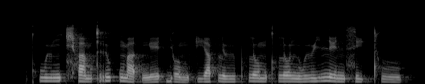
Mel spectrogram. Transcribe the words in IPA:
kʰ w ɯ˦˥ ŋ t͡ɕʰ a˧ m t r u˥˩ k̚ m a˨˩ t̚ ŋ eː˦˥ t̚ j o˩˦ m k i˦˥ a̯ p l ɯː˦˥ pʰ l o˧ m kʰ l o˧ n w ɯː˦˥ j n e˧ n s i˦˥ ʔ tʰ uː˧

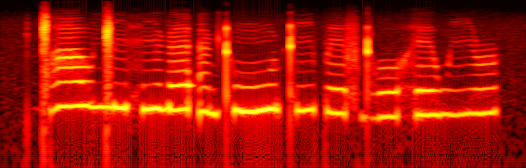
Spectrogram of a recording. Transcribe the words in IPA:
ɡ͡ǁ aː o̯ ŋ͡ǁ ĩ h ĩː ɳ ɛ ʔ ɛ̃ ɖ ʈʰ ũː ʈʰ i p eː f ɖʱ o h e w i ɹ

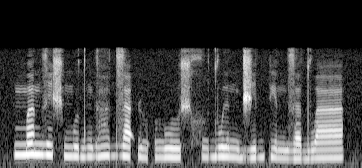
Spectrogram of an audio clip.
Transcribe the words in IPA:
m ɐ n z i ʃ m u d ŋ ɡ a̤ d z a ʔ ɳ o̤ ʔ o̤ w u ʃ x o̤ d w ɨ n d͡ʒ i d pʲ ɐ n z ɐ d w a

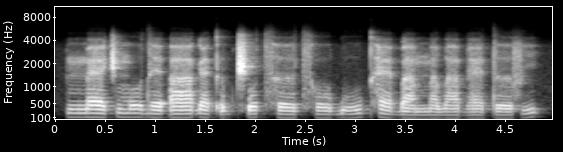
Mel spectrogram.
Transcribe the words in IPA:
mː æː t͡ʃ mː oː d ɛː ʔ aː ɠ æ kʼ ə b t͡ʃʼ o t͡sʰ əː t͡sʰ oː ɓ uː kʰ æ ɓ a mː a w aː b æː t əː f i

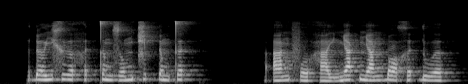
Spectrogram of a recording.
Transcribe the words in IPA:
ɗ əː˨˦ j x ɨ˧ ə̯ h ə˦˥ t̚ t̪ ə˧ m z o˨˦ m t͡ɕ ə˦˥ p̚ ɗ ə˧ m t̪ ə˦˥ t̚ | ʔ a˨˦ ŋ f o˨˩ h a˨˩ j ɲ a˦˥ k̚ ɲ a˨˦ ŋ ɓ ɔ˧ x ə˦˥ t̚ ɗ u˧ ə̯

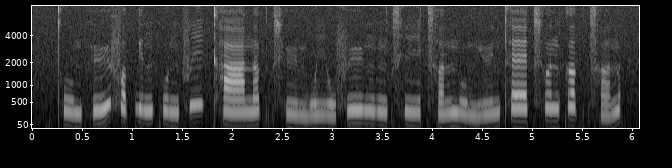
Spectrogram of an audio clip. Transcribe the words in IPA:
t̪ʰ uː˨˩ m h yː˨˥ f ɐ˨˥ k̚ j ɪ˨˧ ŋ kʷ ɪ˨ ŋ f iː˥ kʰ aː˧ n ɐ˥ k̚ t͡sʰ yː˨˩ m w iː˨˩ w f yː˧ ŋ ʊ˨ ŋ t͡sʰ iː˨ t͡sʰ ɐ˨˧ n m uː˨˩ m j yː˨˧ n t̪ʰ ɛː˥ t͡sʰ ɵ˥ n k ɐ˥ k̚ t͡sʰ ɐ˨˥ n

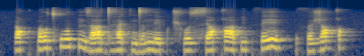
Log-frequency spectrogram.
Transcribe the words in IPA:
ø˩˧˩ q p o˩˧˩ tʰ w o˧˥˧ p n z a˩˧˩ dʱ æ˧˩ k n d ə˩˧˩ n e˧˩ p t͡ʃʰ ʊ˩˧˩ z s e˩˧˩ q æ˧˩ p i˧˩ p θ e˧˥˧ | θ ə˩˧˩ ʒ ɛ˧˥˧ q

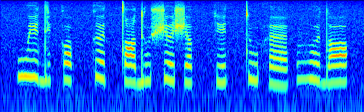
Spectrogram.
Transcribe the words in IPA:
w ɪ d ɪ k ɔ kː ə tː ɑ d u ʃ ə ʃ ʌ kː ɪ tː u h ɜ | v ʊ d ɒ

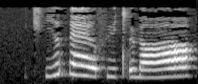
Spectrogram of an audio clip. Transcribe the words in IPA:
t͡ʃʰ i ə̯ θ æː ə̯ f y tʼ ø ɳ ɑː

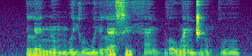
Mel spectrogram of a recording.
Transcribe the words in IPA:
l e˦ n ũ˧ m u˧ j u˧ w i˧ l ɛ˦ s i˧ h ɛ̃˨ ɡ͡b o˨˦ w ɛ̃˧ d͡ʒ ũ˨ k u˧

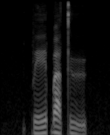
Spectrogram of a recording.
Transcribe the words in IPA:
p e ɓ a t̪ ʉ

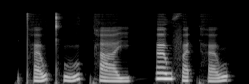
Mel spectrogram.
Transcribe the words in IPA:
pʰ ɐ˨˥ w kʰ uː˨˥ k̚ h aː˨ j | ɐ˥ w f ɐ˨˥ t̚ h ɐ˨˧ w

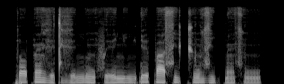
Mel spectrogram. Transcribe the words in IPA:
ɾ ɔ˦ p ɛ̃˦ ɣ e˨ t ɣ e˨˦ ŋ l ũ˧ f eː˨˦ ɲ i˧ ŋ ɗ e˦ p a˦ s i˦ t͡ʃ ũ˦ z i˦˨ k͡p ɛ̃˨ s ũ˨

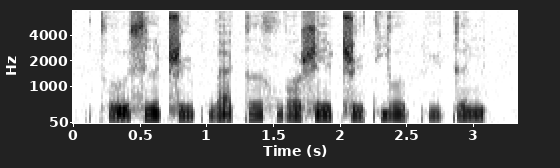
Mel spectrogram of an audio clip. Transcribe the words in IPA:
t̪ʰ o̰˨˩ ʊ̯ s ɹ̩˥ ʈ͡ʂ ɻ̩˧˥ pʰ w ä̰˨˩ k ɤ˥ x w ɔ˥ ʂ e˥˩ ɪ̯ ʈ͡ʂ ɻ̩˧˥ t̪ʰ j o˥˩ ʊ̯ pʰ y˧˥ k ə˥ n

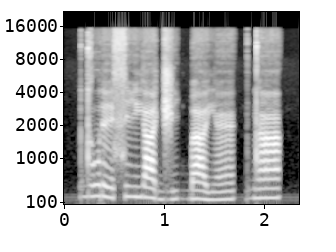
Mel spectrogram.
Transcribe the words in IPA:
d o˦ ɾ e˧ s i˦ j a˦˨ d͡ʒ i˨˦ ɡ͡b a˦˨ j ɛ̃˨˦ | d ã˦

